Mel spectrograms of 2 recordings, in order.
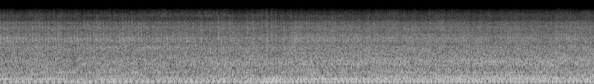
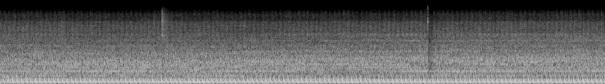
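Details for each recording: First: Craftsman LT1000 riding mower after blade deck belt replacement (AYP 144959). Small single-cylinder engine at steady speed with a dense whooshing roar; the blades keep spinning even with the deck lever disengaged, a fault. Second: Craftsman LT1000 riding mower after blade deck belt replacement (AYP 144959). Steady single-cylinder chug at about four beats a second with an even drone, no squeal or slap; deck runs fine.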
